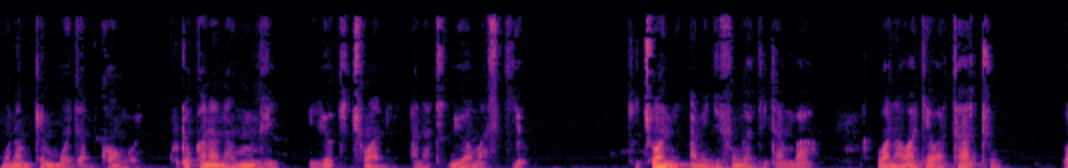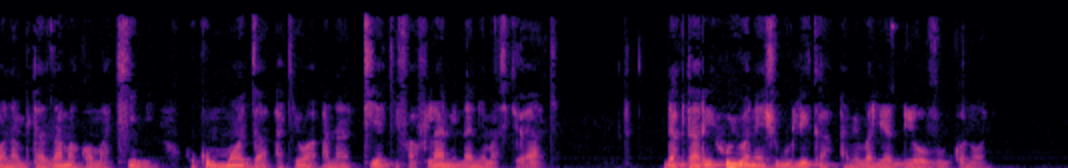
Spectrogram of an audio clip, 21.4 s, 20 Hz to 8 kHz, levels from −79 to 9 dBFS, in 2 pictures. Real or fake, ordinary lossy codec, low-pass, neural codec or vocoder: real; MP3, 32 kbps; 7.2 kHz; none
